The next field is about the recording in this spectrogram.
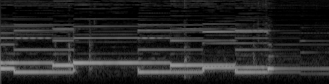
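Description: An electronic chime melody plays from a pressed button, a sequence of clean, stepped tones, steady in volume and fairly quiet, with no talking.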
